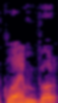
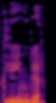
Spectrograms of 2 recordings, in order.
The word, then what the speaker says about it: клаймбер: Обратите внимание, иногда вместо «клаймбер» говорят «климбер». Речь идет об одной и той же группе роз, однако «климбер» не совсем правильное произношение, но среди садоводов оно уже довольно сильно прижилось.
